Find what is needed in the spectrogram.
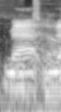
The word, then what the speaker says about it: Mathieu: Mateau? – Tyrann Mathieu is who it was. – Matthew. – That's how you say his name.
